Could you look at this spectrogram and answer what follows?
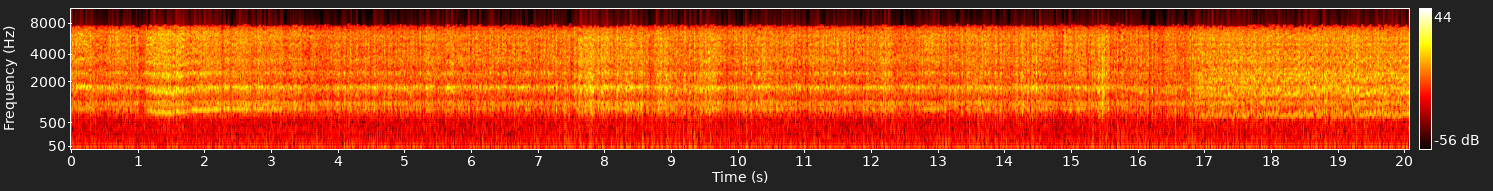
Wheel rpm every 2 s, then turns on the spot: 230, 230, 230, 230, 230, 230, 230, 230, 190, 160.
none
